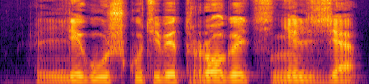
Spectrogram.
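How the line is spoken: Stern, clipped. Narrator (Russian): строго отчеканил

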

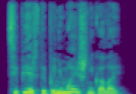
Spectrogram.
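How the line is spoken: Soft, icy, triumphant. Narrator (Russian): Ее голос прозвучал почти мягко, спокойно, но в этой мягкости была ледяная безжалостность, была победа

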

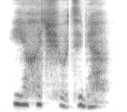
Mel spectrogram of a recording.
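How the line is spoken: Whispered. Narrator (Russian): прошептала она снова

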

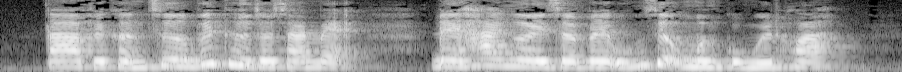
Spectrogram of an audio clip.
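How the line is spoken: Loud laugh. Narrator (Vietnamese): Đinh Triệu Huệ cười to

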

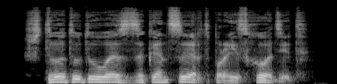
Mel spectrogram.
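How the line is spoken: Grumbled. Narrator (Russian): проворчал Фантик

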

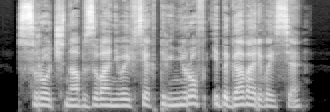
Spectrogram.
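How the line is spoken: Barked. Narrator (Russian): рявкнул напоследок

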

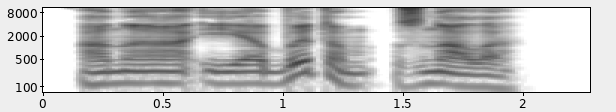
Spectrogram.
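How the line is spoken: Plain. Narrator (Russian): спросил Кричко

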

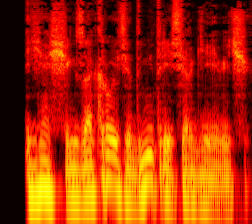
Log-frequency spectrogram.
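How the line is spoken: Ingratiating request. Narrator (Russian): вкрадчиво попросил Синявин

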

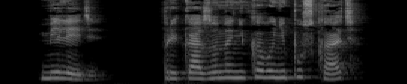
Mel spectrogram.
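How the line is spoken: Quiet conspiratorial whisper. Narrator (Russian): тихим заговорщическим шепотом произнес знакомый оживший, стоящий в карауле

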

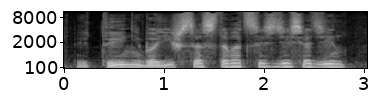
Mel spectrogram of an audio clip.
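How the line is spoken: Whispered. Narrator (Russian): прошептала Кристин

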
